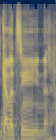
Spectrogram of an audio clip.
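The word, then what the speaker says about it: Galitzine: and Nicholas, what's his, how do you say his last name? You say Galatine. – Yeah.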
